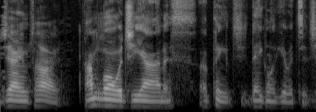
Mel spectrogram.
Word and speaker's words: Giannis: Giannis. The G is silent.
